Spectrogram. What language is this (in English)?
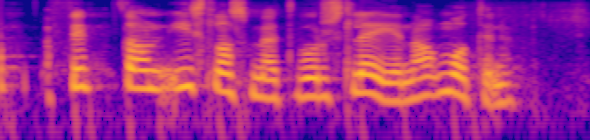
Icelandic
